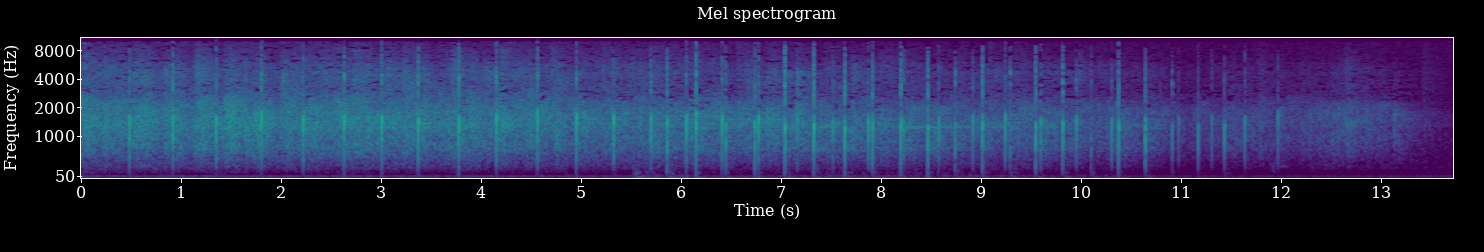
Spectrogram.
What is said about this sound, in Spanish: Para todos ellos quiero pedir de parte de este honorable cuerpo un fuerte aplauso.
